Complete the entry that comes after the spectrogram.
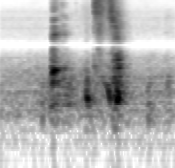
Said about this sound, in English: No, I'm sneezing.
